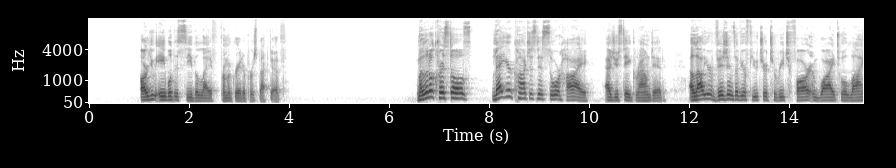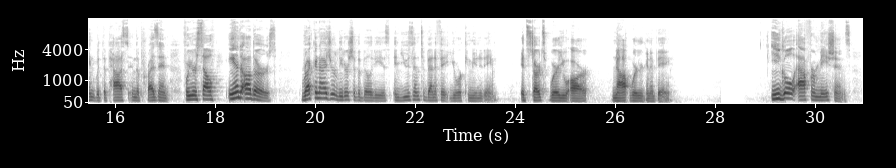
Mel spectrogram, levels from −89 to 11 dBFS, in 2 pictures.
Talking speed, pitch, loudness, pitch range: 135 wpm, 135 Hz, -24 LUFS, 120-170 Hz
